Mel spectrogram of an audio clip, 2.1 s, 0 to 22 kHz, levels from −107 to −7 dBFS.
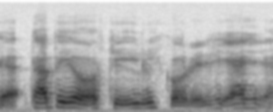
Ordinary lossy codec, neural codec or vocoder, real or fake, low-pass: none; none; real; 19.8 kHz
